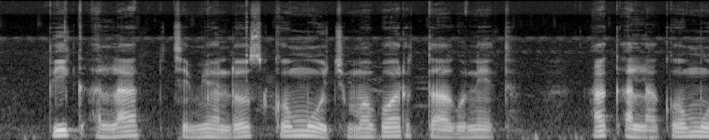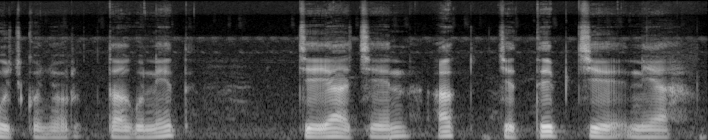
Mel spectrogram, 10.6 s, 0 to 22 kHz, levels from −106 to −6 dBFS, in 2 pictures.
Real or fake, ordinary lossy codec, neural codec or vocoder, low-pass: real; none; none; none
